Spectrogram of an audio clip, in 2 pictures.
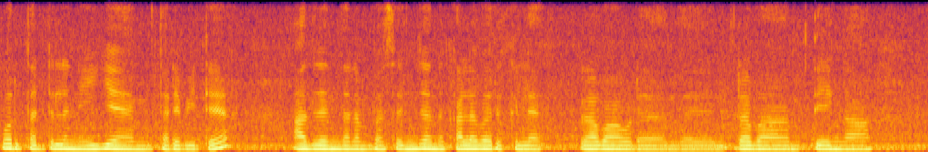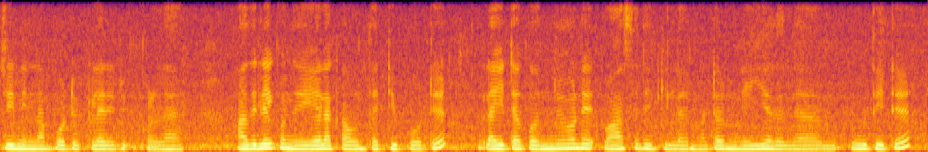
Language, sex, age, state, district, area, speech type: Tamil, female, 30-45, Tamil Nadu, Nagapattinam, rural, spontaneous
